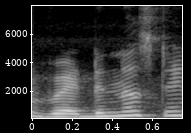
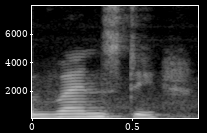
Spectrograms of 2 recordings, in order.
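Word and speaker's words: Wednesday: जैसे यहां पर वेडनेसडे नहीं बोलते। वेडनेसडे। तो इसमें डी साइलेंट है। ये जो डी है ना ये साइलेंट है।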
